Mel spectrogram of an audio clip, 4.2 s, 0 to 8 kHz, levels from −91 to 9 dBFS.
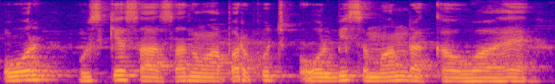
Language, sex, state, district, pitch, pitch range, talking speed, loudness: Hindi, male, Uttar Pradesh, Shamli, 135 Hz, 130-150 Hz, 185 wpm, -16 LUFS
